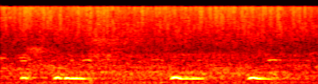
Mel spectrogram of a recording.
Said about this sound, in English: But now, among aspens and oaks, in this quiet and secluded place, and with the safety of a moonless sky, this time the female replies and the owls talk back and forth, her voice thin, his low and smooth as butterscotch and rum.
